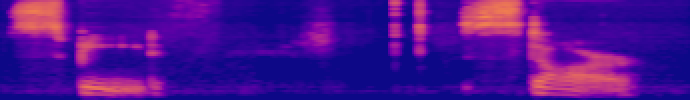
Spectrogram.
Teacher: you're already using air for the s speed so you'll have a little less air flow for the p to release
